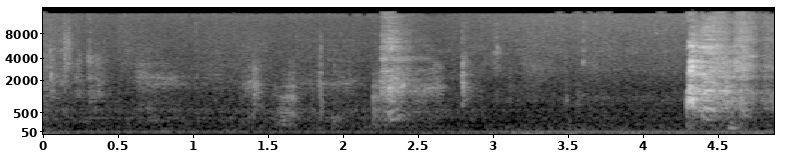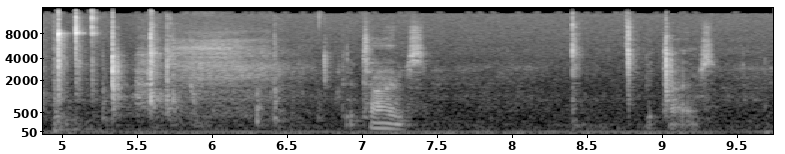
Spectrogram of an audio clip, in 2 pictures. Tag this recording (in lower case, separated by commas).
speech, inside a small room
